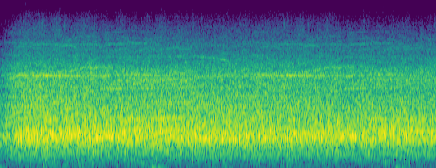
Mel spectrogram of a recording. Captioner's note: crowd cheering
